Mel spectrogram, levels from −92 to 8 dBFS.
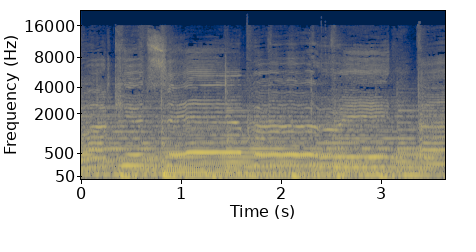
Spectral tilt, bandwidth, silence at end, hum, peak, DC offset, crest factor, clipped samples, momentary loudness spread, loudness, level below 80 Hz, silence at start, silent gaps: -6 dB/octave; 16.5 kHz; 0 s; none; 0 dBFS; under 0.1%; 12 dB; under 0.1%; 4 LU; -14 LUFS; -20 dBFS; 0 s; none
